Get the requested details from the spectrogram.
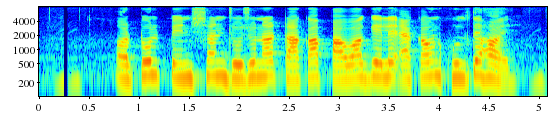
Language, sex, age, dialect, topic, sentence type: Bengali, female, 18-24, Northern/Varendri, banking, statement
